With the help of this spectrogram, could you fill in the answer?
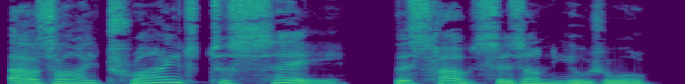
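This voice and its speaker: Calm polite lord, narrator doing him, slow and dry. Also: medium pitch, no echo. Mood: calm, measured. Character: courteous gentleman lord, composed.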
